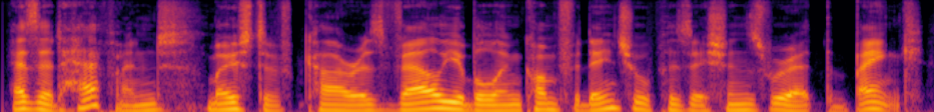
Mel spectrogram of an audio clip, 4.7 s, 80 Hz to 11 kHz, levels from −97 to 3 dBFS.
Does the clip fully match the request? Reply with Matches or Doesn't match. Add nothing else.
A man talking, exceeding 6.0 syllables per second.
Doesn't match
